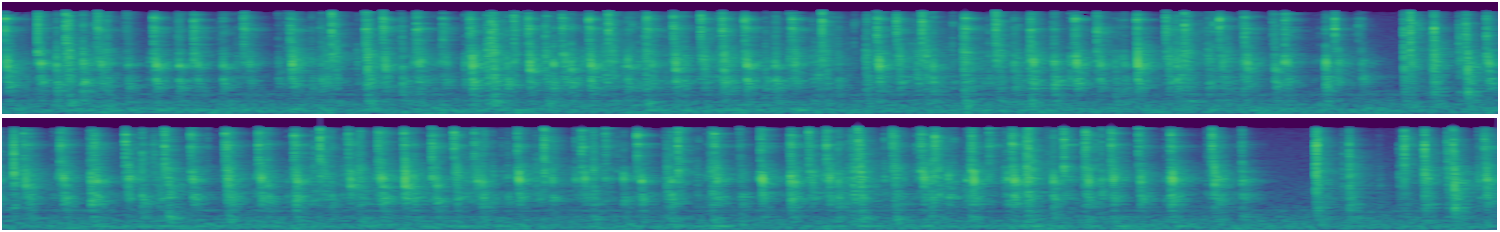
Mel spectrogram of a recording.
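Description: Fingertips type rapidly on a backlit mechanical keyboard with plastic keycaps and Cherry MX Blue switches. The result is a dense stream of bright, crisp clicks that die away almost instantly, with brief pauses around seven and fourteen seconds.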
